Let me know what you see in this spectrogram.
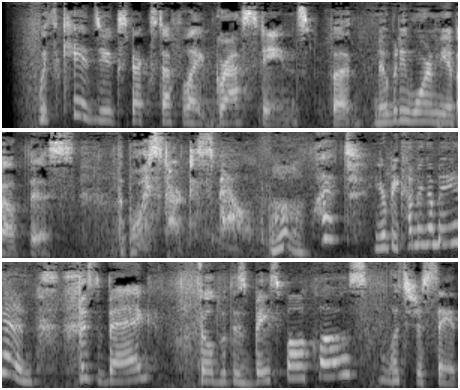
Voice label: weird tide commercial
